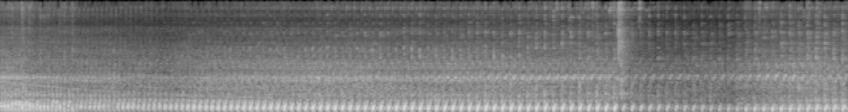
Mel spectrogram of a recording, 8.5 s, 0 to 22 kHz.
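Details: Lincoln Weldanpower 150 AC generator/welder (owner guesses 1964), repaired after no-spark caused by magnet rubbing coil (new coil, condenser, plug, wire, fuel line, filter, points reset), at idle: steady even single-cylinder thumping, no misses or scraping. Normal idle.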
